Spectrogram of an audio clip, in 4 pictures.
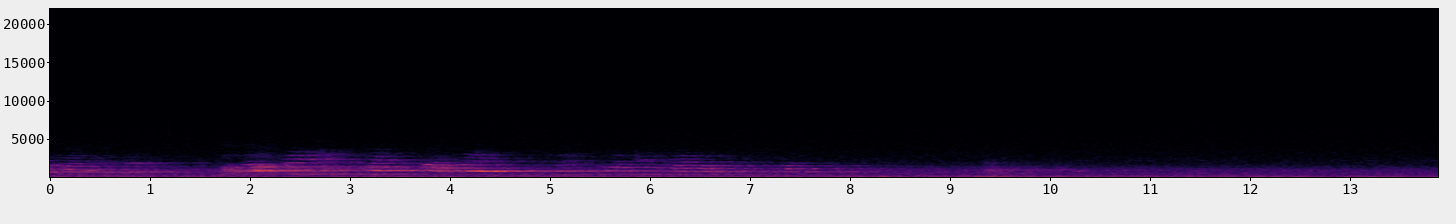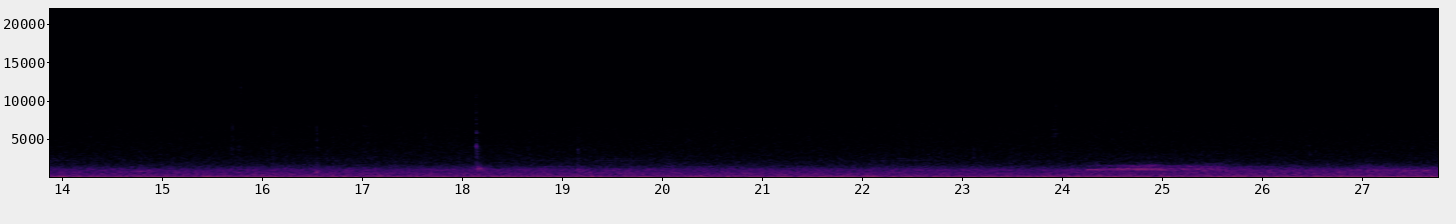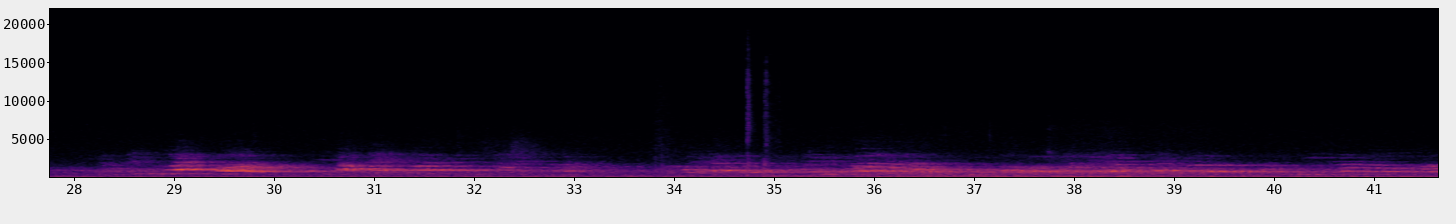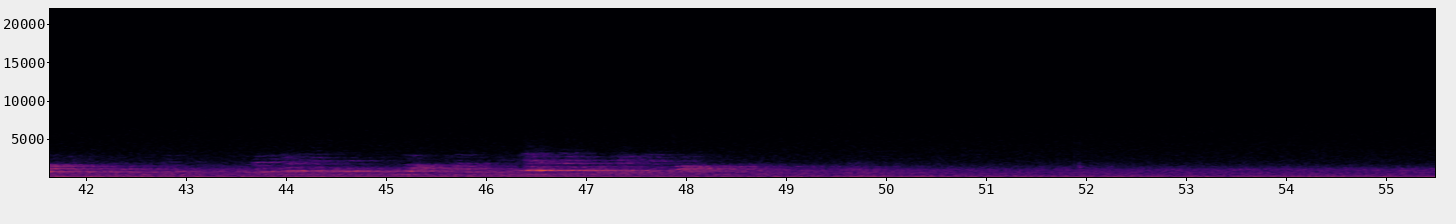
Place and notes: Berlin Bürknerstr., backyard window - night, shouting
she can be heard often, on quiet sunday afternoons or at night. sometimes i see her passing-by at my door.
(Sony PCM D50)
